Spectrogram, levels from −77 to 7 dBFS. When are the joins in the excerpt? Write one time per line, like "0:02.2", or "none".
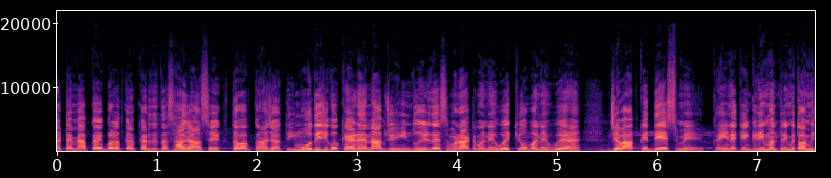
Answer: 0:02.3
